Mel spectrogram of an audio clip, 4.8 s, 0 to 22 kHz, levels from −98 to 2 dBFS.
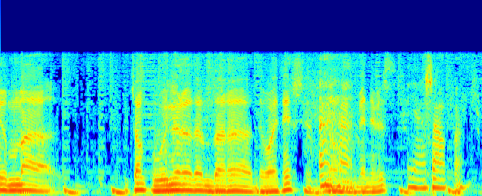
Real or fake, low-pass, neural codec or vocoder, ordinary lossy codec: real; 7.2 kHz; none; none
